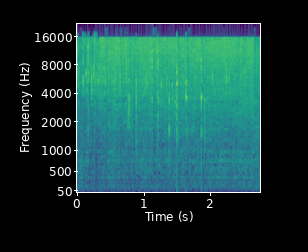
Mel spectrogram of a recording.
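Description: Steady sizzling of ground garlic paste frying in hot oil, with a few crackles and pops over the continuous hiss; no voices.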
